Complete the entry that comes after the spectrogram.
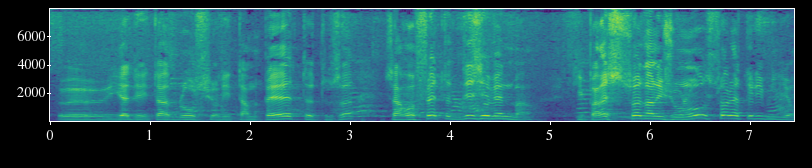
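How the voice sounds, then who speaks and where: Against noticeable background noise, a man with a fairly high pitch speaks at a moderate pace with lively intonation and big swings in loudness. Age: 80s+. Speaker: painter. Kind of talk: interview. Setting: art exhibition. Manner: halting.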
